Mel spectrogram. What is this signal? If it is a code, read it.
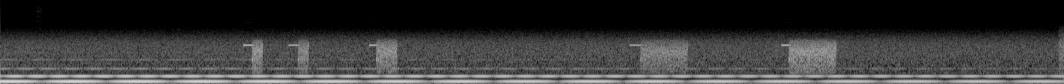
ACARS aircraft data, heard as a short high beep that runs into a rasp, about 2400 baud, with radio hiss and a squelch burst at the end.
